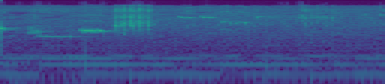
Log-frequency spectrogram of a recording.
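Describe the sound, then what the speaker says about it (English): Birds chirp and trill in the video game Nevermind, several short high calls scattered over a steady low droning music bed, moderately faint. "And the birds are singing to us."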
